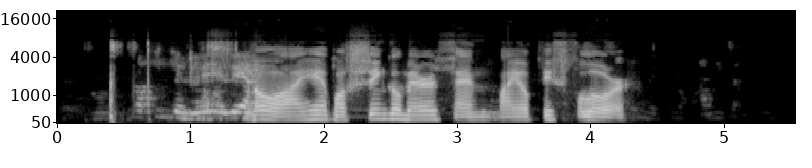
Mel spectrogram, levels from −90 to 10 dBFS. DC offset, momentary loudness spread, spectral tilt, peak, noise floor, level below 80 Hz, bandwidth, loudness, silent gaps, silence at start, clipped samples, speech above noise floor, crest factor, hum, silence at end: under 0.1%; 12 LU; -4.5 dB/octave; 0 dBFS; -70 dBFS; -64 dBFS; 9.8 kHz; -17 LUFS; none; 0.4 s; under 0.1%; 53 dB; 18 dB; none; 1.25 s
